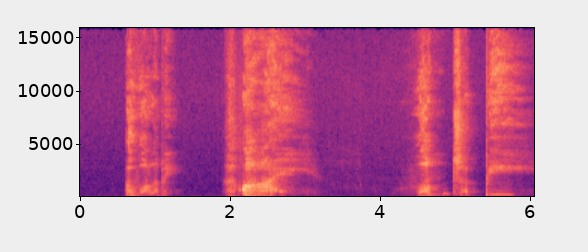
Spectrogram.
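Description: A man's voice in three short, breathy vocal bursts with silent gaps between: drawn-out, theatrical syllables of a slowly delivered spoken line.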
